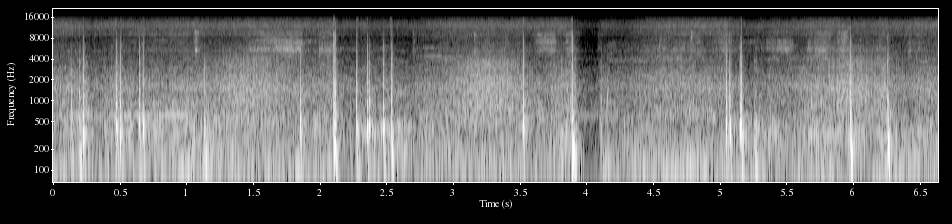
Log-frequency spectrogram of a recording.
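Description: Aerial fireworks bursting: irregular sharp pops and bangs over a steady background noise, with a quick cluster about two seconds in, a single strong bang near four seconds, and another cluster around five seconds.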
